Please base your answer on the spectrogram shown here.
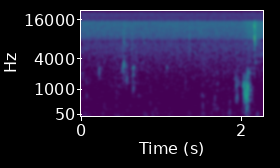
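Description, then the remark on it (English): A quiet sip of water: near silence with a few faint mouth clicks, then a short wet slurp and a sharp click at the very end. “yes, I'm taking a sip of water. I'm thirsty.”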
